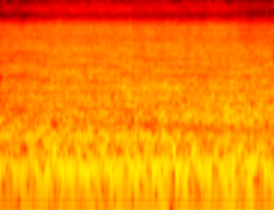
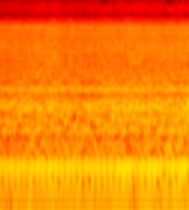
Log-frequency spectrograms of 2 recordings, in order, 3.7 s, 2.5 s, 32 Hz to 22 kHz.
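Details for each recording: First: Champion generator, 3–4 years old, over 1000 hours, sat months without fuel stabilizer: fast rough uneven idle, hunting and cycling; owner suspects gummed-up carburetor and old spark plug. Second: Champion generator, 3–4 years old with over 1,000 hours, ran rough after sitting months (carburetor suspected gummed up); after tune-up, running unloaded with an even, steady buzz, no hunting or surging, smooth.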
